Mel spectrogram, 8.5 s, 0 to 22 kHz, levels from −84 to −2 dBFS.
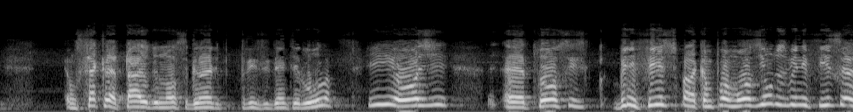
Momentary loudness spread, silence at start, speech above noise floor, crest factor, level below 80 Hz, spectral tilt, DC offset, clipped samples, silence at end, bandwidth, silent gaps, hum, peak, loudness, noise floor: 10 LU; 0.65 s; 31 dB; 10 dB; -56 dBFS; -7 dB/octave; under 0.1%; under 0.1%; 0 s; 8 kHz; none; none; -12 dBFS; -21 LUFS; -52 dBFS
